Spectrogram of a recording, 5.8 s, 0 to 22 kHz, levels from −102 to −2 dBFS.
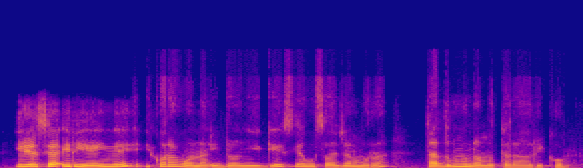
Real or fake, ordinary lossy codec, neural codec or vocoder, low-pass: fake; Opus, 16 kbps; codec, 32 kHz, 1.9 kbps, SNAC; 14.4 kHz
